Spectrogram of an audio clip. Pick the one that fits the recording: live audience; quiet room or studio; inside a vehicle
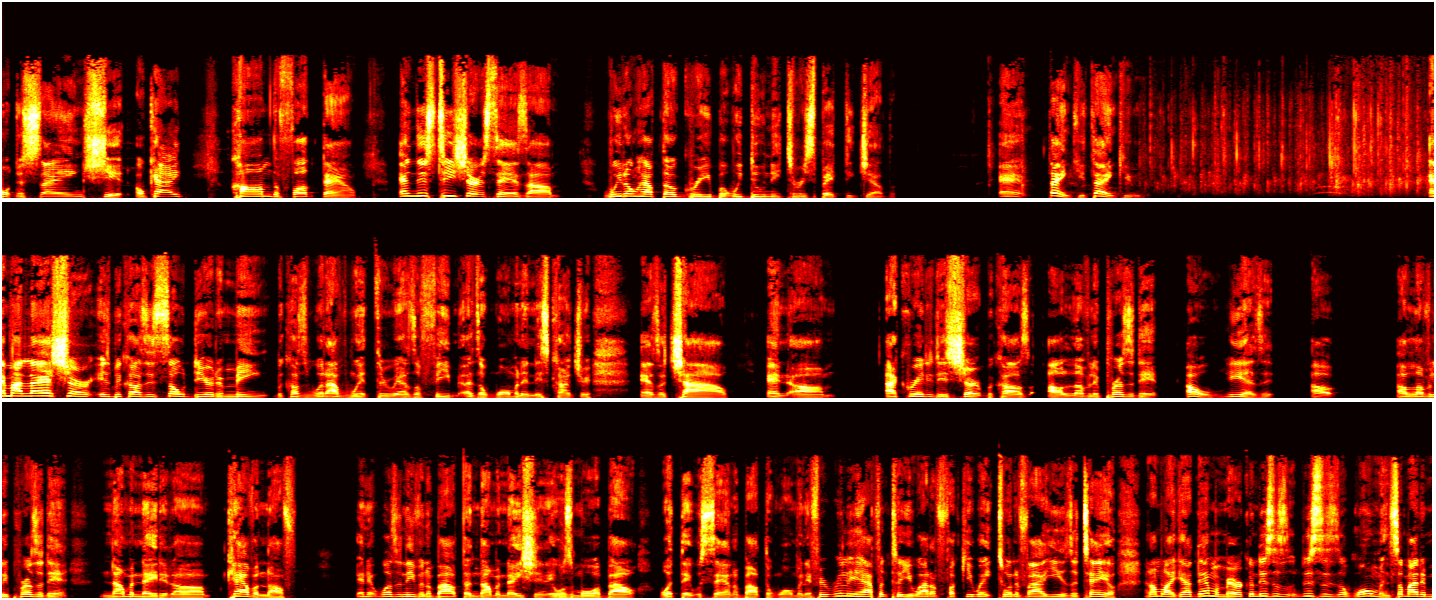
live audience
